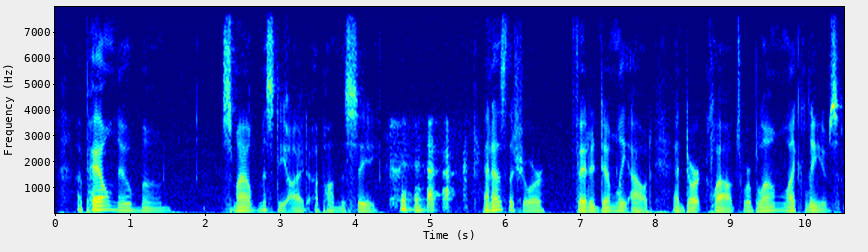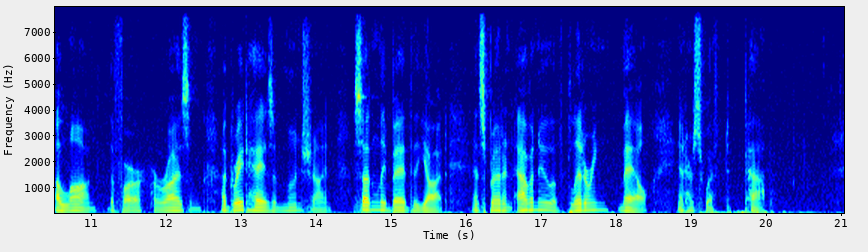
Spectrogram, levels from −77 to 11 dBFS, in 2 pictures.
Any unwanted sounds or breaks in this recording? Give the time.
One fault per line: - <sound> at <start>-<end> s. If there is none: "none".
- laugh at 4.4-5.5 s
